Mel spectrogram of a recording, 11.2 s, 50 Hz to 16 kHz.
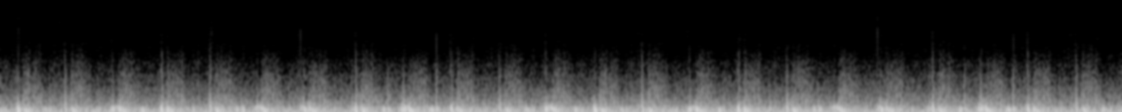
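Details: Womb-sound sleep aid for babies: steady low muffled heartbeat thumps at roughly 125 a minute under a constant hum of flowing noise, like a heartbeat heard from inside the womb, with white noise; heartbeat.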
